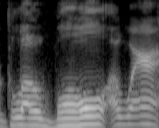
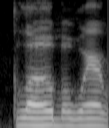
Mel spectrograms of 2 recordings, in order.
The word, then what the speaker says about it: Globe Aware: The biggest mistake people make is they think we're global aware instead of globe aware. We're just three syllables.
